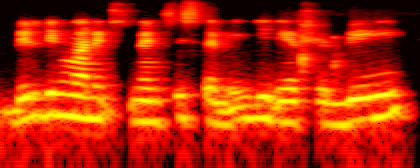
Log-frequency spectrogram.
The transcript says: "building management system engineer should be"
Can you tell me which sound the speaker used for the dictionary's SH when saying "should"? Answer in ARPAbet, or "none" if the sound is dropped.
SH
